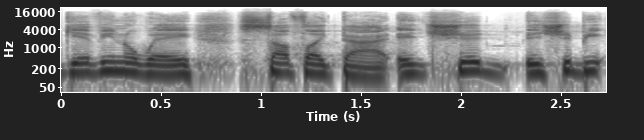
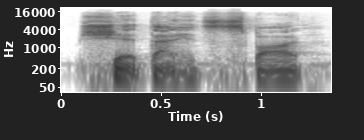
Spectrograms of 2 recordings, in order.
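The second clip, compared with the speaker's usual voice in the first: ordinary delivery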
